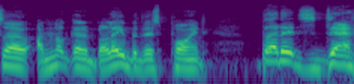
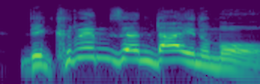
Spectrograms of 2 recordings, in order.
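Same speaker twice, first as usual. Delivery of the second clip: rough put-on Russian accent, pitch swooping high; 7 semitones higher than usual. Speaking to viewers, repeating a name in kind of a Russian accent. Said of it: "That was kind of a Russian accent".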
